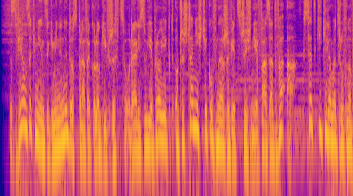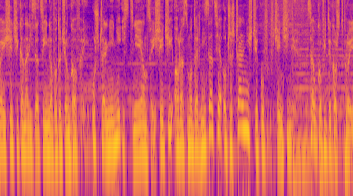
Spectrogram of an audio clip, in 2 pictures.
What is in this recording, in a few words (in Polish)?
Spot radiowy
